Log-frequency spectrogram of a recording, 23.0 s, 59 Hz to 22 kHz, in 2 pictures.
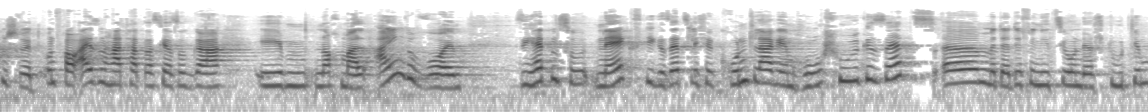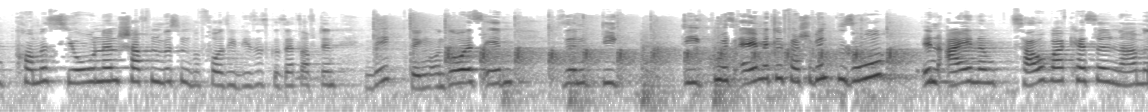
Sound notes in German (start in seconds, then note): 16.2 Vereinzelter Beifall SPD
